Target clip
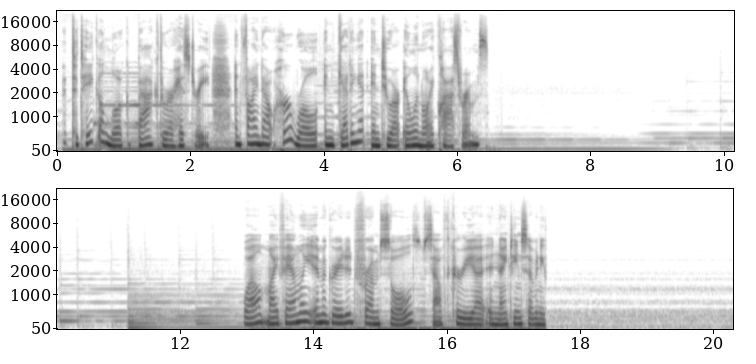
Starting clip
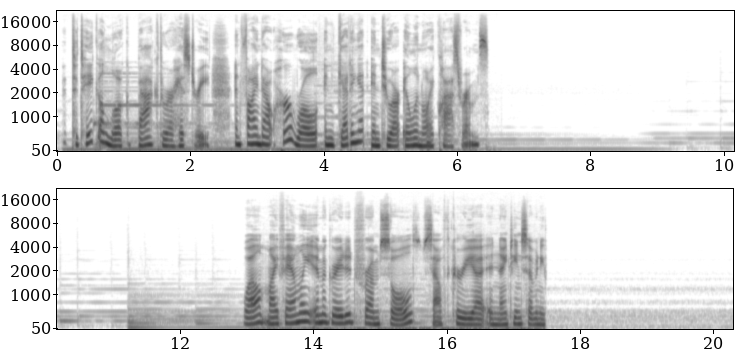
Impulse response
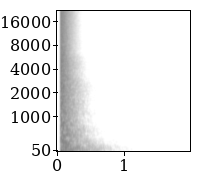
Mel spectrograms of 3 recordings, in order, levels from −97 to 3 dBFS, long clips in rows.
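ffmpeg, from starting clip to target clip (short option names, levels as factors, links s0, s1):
-filter_complex "[0:a]acrossover=split=240[s0][s1];[s1]acompressor=threshold=0.0126:ratio=4[s2];[s0][s2]amix=inputs=2:normalize=0,volume=1.33"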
